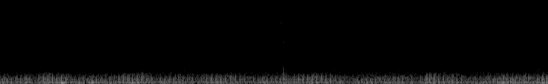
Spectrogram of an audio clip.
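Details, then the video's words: Pet cat relaxing with its owner indoors, purring continuously: a deep, even, rapidly pulsing rumble with no breaks, and one brief sharp click near the middle. "さくらさんのゴロゴロ音を聴きながらまったりする動画 Video that relaxes while listening to the cat's rumbling sound"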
